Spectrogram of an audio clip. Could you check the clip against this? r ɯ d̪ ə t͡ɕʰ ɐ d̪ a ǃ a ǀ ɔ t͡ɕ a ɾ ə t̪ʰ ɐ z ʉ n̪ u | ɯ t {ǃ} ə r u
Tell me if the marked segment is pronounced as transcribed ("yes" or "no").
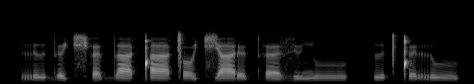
yes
